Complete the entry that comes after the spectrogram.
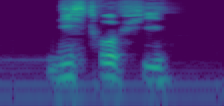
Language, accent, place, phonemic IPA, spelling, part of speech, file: French, France, Lyon, /dis.tʁɔ.fi/, dystrophie, noun, LL-Q150 (fra)-dystrophie.wav
- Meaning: dystrophy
